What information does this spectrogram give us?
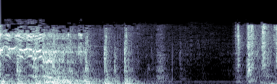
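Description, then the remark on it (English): Silver, the Lone Ranger's horse, lets out a loud, shaky neigh with a quivering high pitch, followed by a few hoof clops and a short lull before some brief knocking on the door of the judge's office. “Couldn't be two horses that sound the same.”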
